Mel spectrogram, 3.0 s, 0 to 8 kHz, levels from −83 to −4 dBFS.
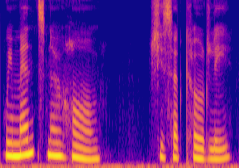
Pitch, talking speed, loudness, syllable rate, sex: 200 Hz, 140 wpm, -14 LUFS, 3.4 syllables/s, female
